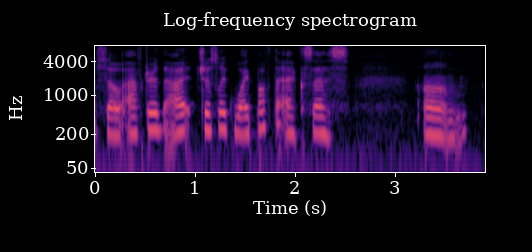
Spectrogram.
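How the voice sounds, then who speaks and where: A woman with a fairly high pitch speaks in a flat monotone. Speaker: beauty vlogger. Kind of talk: tutorial. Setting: at home.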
